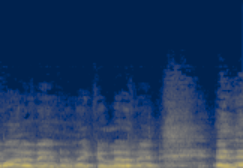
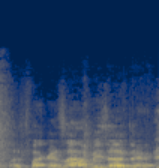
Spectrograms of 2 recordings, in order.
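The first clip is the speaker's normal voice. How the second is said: high-pitched, laughing it out; 13 semitones higher than usual. Real, not acted. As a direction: giggle through the line. Laughing at own dream.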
